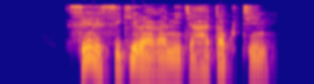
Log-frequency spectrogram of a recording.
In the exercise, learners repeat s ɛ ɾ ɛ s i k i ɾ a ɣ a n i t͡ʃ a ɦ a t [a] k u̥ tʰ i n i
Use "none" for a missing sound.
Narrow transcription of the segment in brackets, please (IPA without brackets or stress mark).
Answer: a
